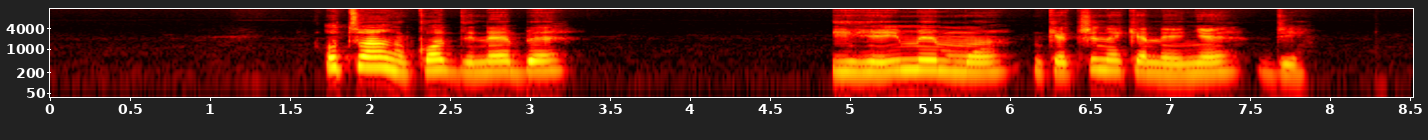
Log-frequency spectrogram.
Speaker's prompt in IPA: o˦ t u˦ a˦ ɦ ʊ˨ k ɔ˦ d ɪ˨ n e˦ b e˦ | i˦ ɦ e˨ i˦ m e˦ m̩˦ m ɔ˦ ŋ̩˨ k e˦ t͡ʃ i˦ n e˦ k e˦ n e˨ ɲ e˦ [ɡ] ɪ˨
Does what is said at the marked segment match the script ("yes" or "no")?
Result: no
